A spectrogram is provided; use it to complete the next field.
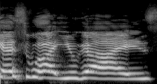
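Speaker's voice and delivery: loud, slow, acted-out crying with "guys" drawn out. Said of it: "called us crying and saying".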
